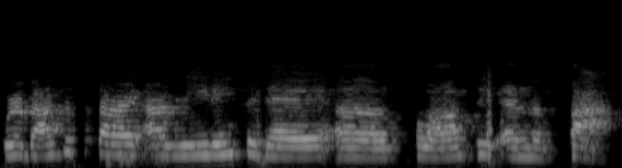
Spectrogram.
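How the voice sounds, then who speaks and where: A woman's voice: medium pitch, flat delivery, moderate pace, a little hiss or hum. A woman hosting a live children's read-aloud, chatting to families at storytime. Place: indoors at home, on a live video call. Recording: echoey room, distant muffled mic.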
